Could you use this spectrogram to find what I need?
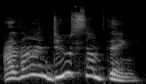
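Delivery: high, loud frantic cry; shriek. A narrator's reading. Mother shrieks at husband to act, loud. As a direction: scream for help. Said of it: "Mama shrieks".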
